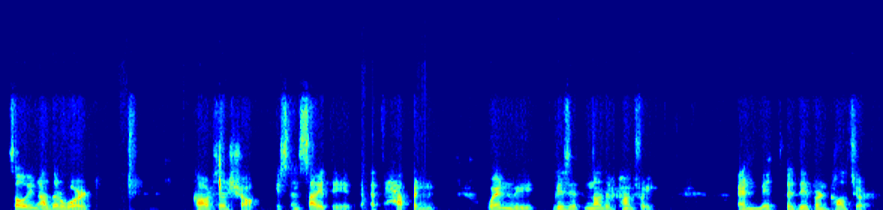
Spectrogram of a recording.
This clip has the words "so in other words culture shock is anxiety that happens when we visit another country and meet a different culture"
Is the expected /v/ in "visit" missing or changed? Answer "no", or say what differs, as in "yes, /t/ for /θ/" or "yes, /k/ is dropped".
no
